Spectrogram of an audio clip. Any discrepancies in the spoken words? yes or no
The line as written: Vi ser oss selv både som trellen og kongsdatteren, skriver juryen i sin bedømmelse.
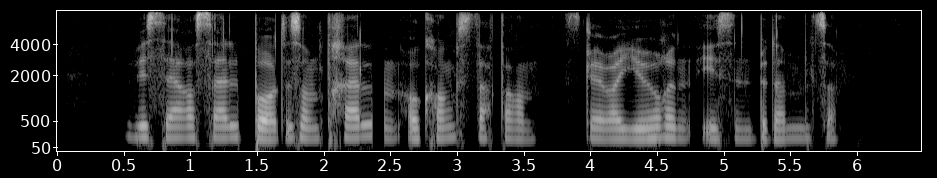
no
